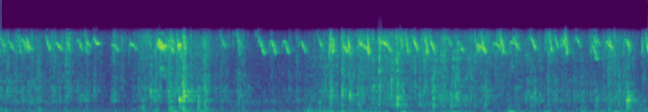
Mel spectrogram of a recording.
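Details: Three-week-old pet chicks calling as a group, a continuous stream of sharp little peeps at high pitch, bursts crowding together now and then, with low rustling and bumping underneath.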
